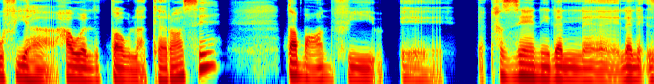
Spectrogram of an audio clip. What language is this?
North Levantine Arabic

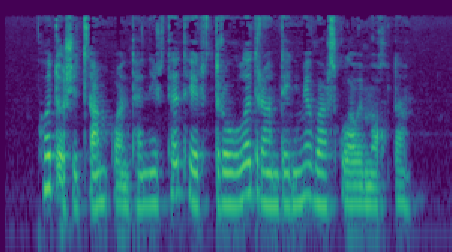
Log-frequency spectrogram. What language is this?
Georgian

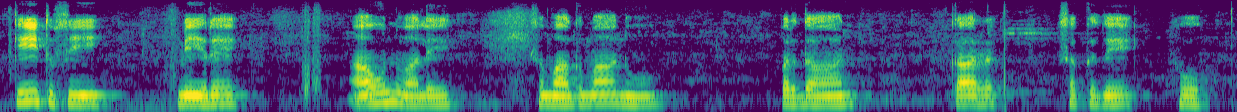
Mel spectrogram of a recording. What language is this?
Punjabi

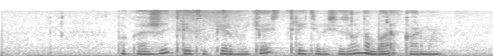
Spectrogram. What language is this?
Russian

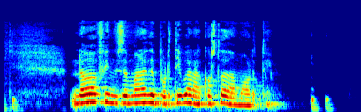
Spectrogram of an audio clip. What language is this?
Galician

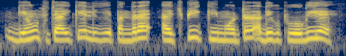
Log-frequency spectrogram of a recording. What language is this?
Hindi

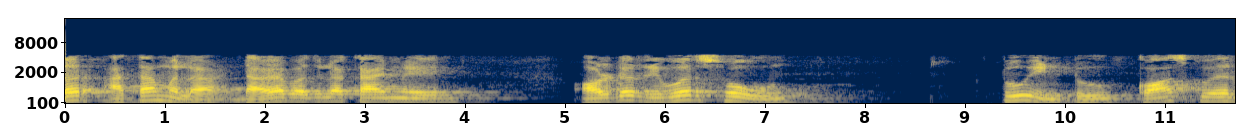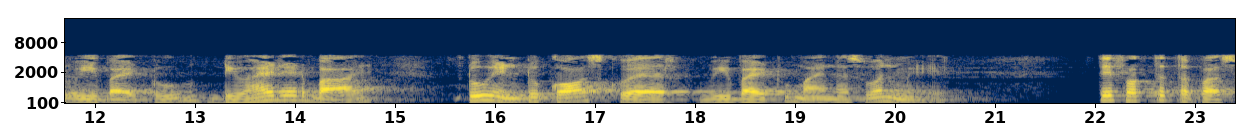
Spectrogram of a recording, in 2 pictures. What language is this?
Marathi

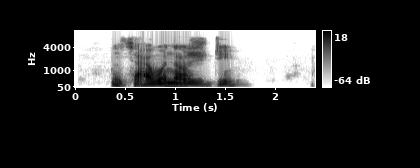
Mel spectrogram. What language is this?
Kabyle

